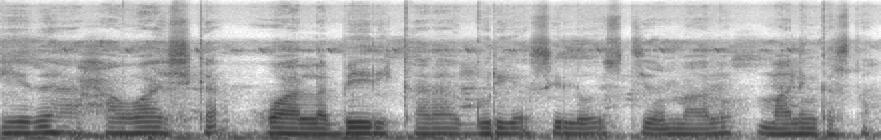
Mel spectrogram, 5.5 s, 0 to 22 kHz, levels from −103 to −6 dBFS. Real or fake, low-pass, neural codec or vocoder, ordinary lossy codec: fake; none; vocoder, 44.1 kHz, 128 mel bands every 256 samples, BigVGAN v2; none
